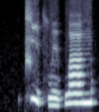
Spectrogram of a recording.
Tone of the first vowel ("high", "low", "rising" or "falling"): falling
